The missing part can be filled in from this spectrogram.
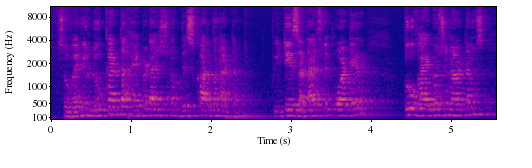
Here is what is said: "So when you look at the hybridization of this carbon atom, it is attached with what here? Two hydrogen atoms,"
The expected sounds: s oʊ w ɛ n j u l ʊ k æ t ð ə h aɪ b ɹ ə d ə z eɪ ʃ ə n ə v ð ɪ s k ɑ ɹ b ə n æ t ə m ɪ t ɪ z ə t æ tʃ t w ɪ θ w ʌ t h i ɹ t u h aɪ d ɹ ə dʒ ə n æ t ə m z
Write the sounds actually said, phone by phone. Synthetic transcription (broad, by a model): s oʊ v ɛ n j u l ʊ k æ t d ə h aɪ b ɹ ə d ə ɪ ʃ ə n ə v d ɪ s k ɑ ɹ b ə n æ t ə m ɪ t ɪ z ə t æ t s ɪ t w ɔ t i ɹ t u h aɪ d ɹ ə dʒ ə n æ t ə m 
